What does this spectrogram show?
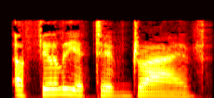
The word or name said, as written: affiliative drive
